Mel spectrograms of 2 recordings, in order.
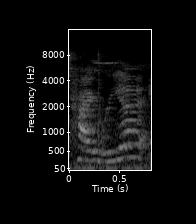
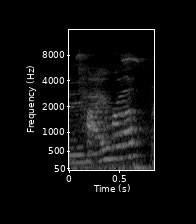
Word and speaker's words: Tyria: I've heard her name pronounced both Tyria and Tyra. – Okay. – But it's spelled Tyria. It's T-Y-R-I-A.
